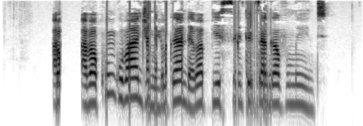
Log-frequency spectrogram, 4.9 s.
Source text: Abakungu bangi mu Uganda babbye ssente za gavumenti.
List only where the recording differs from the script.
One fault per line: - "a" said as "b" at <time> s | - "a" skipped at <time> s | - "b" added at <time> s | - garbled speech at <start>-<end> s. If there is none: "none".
none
